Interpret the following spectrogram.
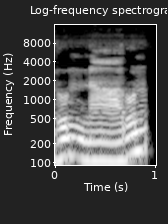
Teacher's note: کے ساتھ الف نا، را پر دو پیش ہے رن نارن، تنوین کی آواز صاف صاف پڑھی جائے گی کیونکہ تنوین کے بعد ہا ہے اور ہا حروف اخفا نہیں ہے، ہا کے ساتھ الف ہا،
